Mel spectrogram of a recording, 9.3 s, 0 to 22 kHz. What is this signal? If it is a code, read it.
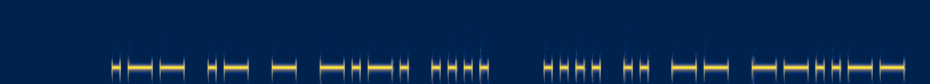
Morse code, heard as a keyed tone, about 15 wpm, 700 Hz. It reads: WATCH HIM,
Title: Sentences from Top 300 Words and Abbreviations 15wpm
